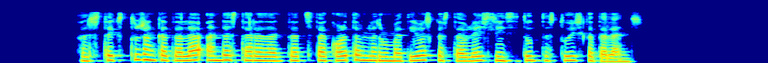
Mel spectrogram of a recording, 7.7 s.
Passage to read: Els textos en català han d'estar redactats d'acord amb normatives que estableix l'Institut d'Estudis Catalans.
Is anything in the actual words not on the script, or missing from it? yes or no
no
